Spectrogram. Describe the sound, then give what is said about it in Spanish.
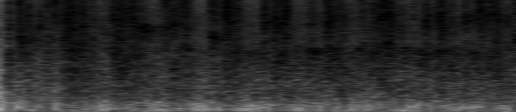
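Classroom of pupils applauding a new classmate: a dense, loud burst of many hands clapping, steady throughout with no voices over it. “Hoy tenemos un nuevo compañero, lo cual es una alegría para todos. Y vamos a recibirle con un aplauso.”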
